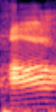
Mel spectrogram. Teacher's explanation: पहले आप विवृत को याद करिए। विवृत का मतलब खुला हुआ, आ मुंह खोल के बोला जाता है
